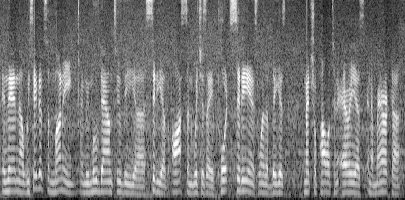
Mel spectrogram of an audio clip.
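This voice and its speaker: A man's voice: a little high, steady tone, quick pace, noisy background. A man from Vietnam, a guest telling his life story in a casual interview, with many fillers and restarts.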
